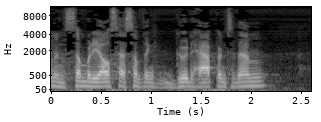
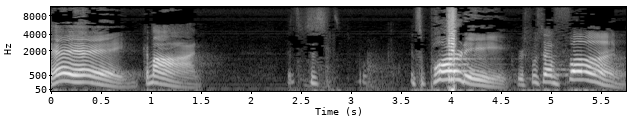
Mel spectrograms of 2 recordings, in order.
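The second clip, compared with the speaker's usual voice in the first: loud, higher mock partygoer; mock party cheer; 9 semitones higher, 13 dB louder than usual. Preacher mocking friend who shrugs off grief, loud mock cheer.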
